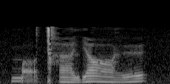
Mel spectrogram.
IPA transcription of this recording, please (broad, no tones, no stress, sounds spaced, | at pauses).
m ɑ̰ ǀʰ aː lʲ ɾʲ ɑː ɣ ø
